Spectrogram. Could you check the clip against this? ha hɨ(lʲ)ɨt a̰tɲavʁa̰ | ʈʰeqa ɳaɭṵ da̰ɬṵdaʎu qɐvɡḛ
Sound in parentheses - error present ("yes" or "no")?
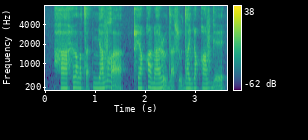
yes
